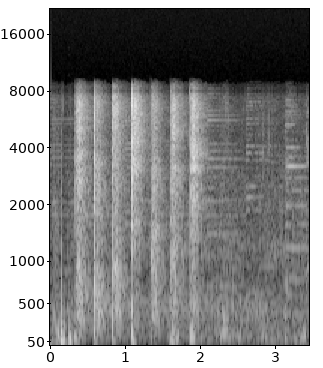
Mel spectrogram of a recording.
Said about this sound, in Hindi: इनके लिए जोरदार तालियां।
